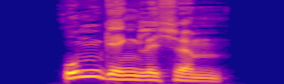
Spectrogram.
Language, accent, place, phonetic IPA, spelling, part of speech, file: German, Germany, Berlin, [ˈʊmɡɛŋlɪçm̩], umgänglichem, adjective, De-umgänglichem.ogg
- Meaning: strong dative masculine/neuter singular of umgänglich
